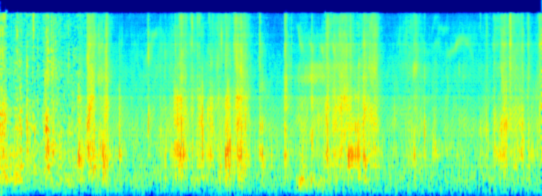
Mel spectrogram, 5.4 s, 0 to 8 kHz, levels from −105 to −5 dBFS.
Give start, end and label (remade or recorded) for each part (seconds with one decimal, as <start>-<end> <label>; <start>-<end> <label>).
0.0-0.8 recorded; 0.8-5.4 remade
